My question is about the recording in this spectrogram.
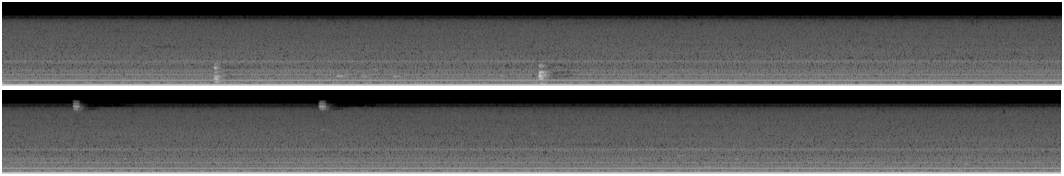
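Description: Steady low electrical mains hum with fainter steady tones above it, picked up by the webcam's microphone, with a few faint clicks in the first few seconds and two brief high chirps near the middle.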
